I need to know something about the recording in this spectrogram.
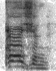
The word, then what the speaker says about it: Persian: Yes, and the pronunciation of Persian, Persian, the Hindu Persian. Persian, Okay. Okay, Persian. there's Persian. two syllables, Persian, Persian.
